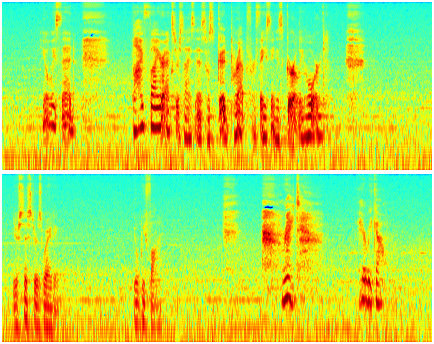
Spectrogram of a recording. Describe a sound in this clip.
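A young woman speaks calmly and warmly, close by.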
